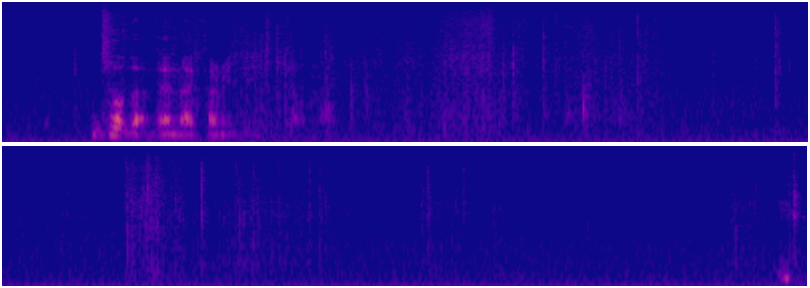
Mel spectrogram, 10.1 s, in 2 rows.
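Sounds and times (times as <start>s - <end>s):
faint crinkles and clicks: 1.2s - 8.2s, 9.5s - 10.0s.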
